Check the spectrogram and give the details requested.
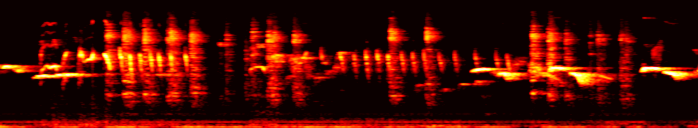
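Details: White-rumped shama, caged and in breeding condition, pours out a busy mating song: opening whistles, then dense scratchy chatter and stuttering notes, closing with bright slurred whistles; a soft hum runs throughout.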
